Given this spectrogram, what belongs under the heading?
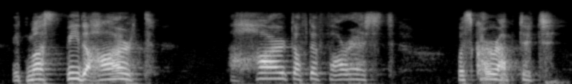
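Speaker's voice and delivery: final gasped words in a dying, last-breath voice. Voicing a dying figure speaking before going still: dying, last breath. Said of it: "with one last breath".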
